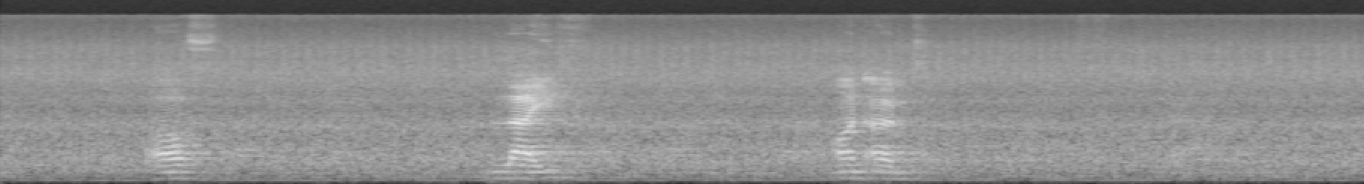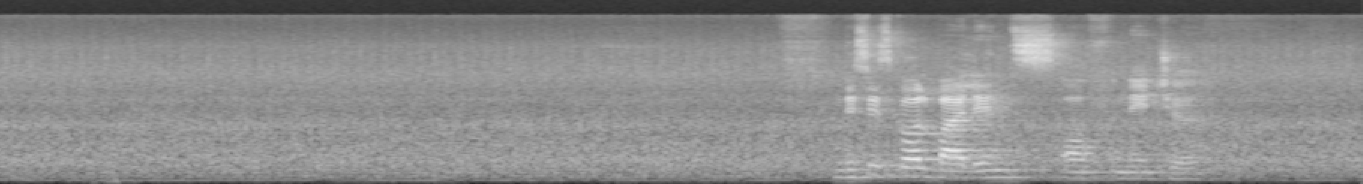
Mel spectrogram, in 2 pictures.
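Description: A young man speaks close to a microphone in short bursts.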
